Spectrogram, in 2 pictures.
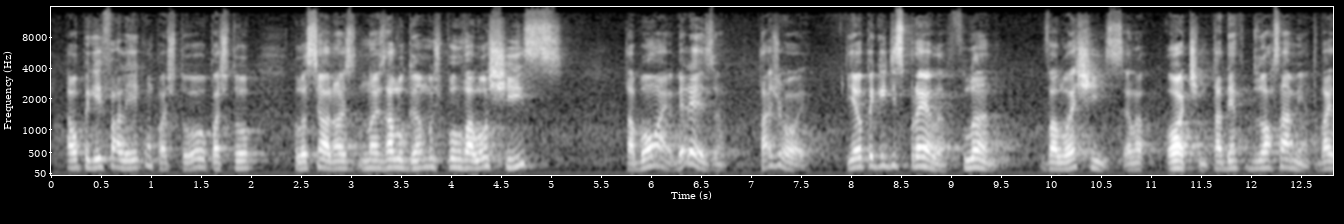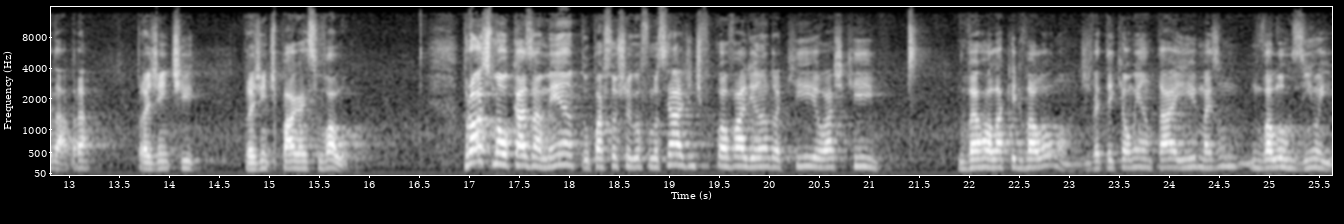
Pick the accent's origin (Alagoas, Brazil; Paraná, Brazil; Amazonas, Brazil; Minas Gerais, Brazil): Amazonas, Brazil; Manaus; moved away as an adult; also born or lived in Belo Horizonte; now in Rio de Janeiro, Brazil; eu sou natural de Manaus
